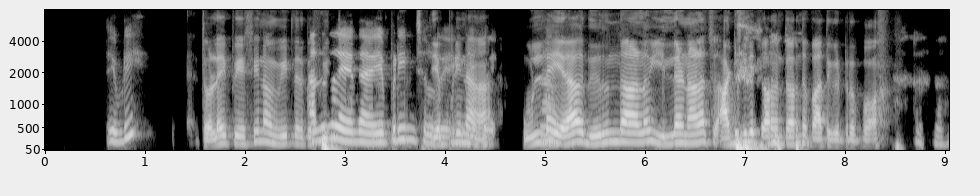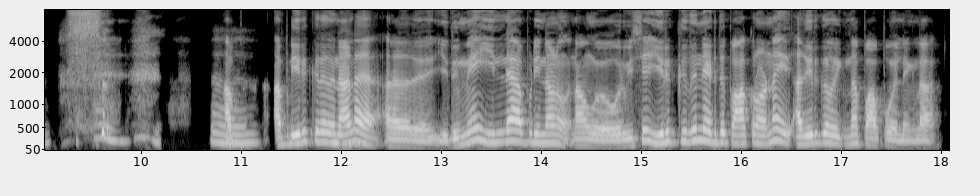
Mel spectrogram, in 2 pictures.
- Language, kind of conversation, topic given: Tamil, podcast, தொலைப்பேசியும் சமூக ஊடகங்களும் கவனத்தைச் சிதறடிக்கும் போது, அவற்றைப் பயன்படுத்தும் நேரத்தை நீங்கள் எப்படி கட்டுப்படுத்துவீர்கள்?
- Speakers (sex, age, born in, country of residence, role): female, 25-29, India, India, host; male, 20-24, India, India, guest
- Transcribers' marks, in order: laugh; laugh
